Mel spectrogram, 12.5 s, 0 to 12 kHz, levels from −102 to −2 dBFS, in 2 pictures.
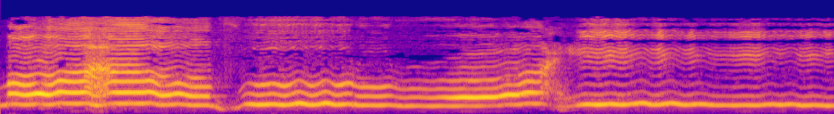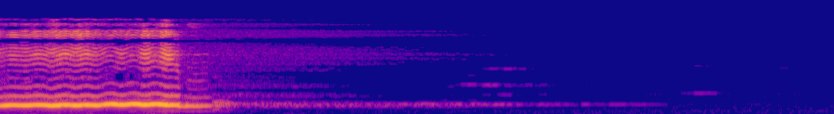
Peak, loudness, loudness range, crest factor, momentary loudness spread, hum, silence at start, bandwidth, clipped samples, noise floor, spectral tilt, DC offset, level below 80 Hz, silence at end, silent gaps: -4 dBFS; -18 LUFS; 12 LU; 16 dB; 12 LU; none; 0 s; 7.4 kHz; under 0.1%; under -90 dBFS; -2.5 dB/octave; under 0.1%; -82 dBFS; 4.7 s; none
